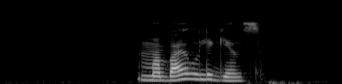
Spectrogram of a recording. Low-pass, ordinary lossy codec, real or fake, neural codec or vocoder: 7.2 kHz; Opus, 32 kbps; real; none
